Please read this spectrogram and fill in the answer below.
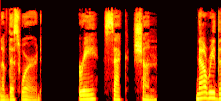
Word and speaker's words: resection: Both US and UK have the same pronunciation of this word, RESECTION. Now read the syllables shown on the screen naturally. Re, sec, shun, RESECTION. Stress SEK and keep R soft.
